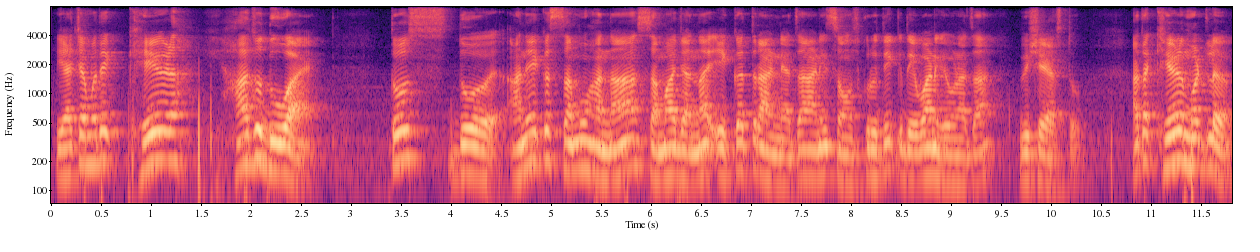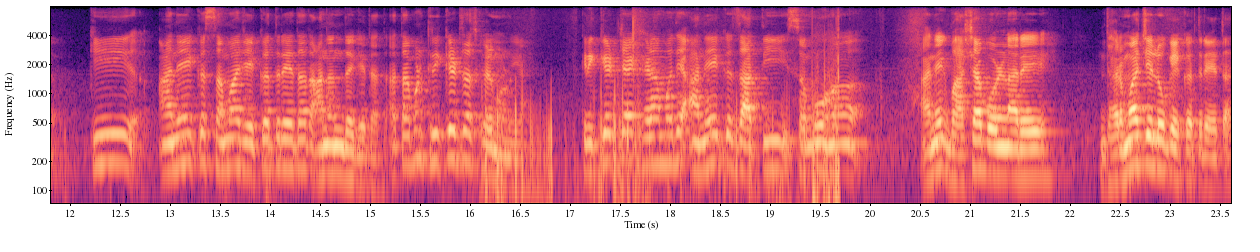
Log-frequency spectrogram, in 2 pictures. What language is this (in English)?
Marathi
